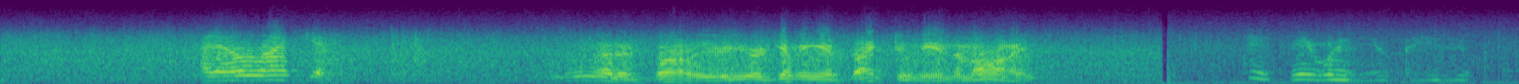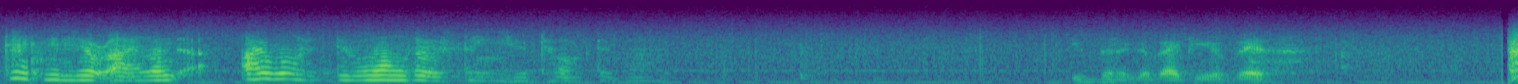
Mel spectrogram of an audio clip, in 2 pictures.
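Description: A man speaks in an emotional voice, close by.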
